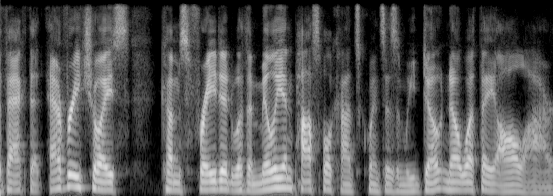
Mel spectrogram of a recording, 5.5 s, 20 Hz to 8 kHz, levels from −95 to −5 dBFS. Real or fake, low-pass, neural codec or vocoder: real; 7.2 kHz; none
